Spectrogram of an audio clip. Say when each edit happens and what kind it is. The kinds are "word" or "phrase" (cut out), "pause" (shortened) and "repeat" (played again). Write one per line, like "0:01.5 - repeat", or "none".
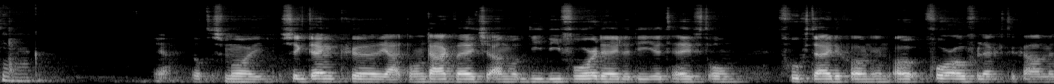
0:04.5 - phrase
